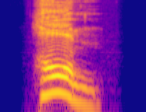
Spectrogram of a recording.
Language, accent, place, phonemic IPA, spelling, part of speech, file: German, Germany, Berlin, /hɛlm/, Helm, noun, De-Helm.ogg
- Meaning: 1. helmet 2. helm roof 3. helmet, as shown above a coat of arms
